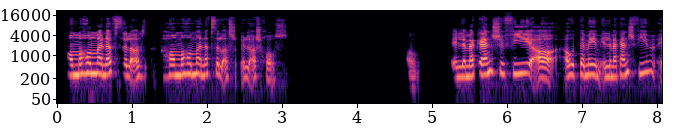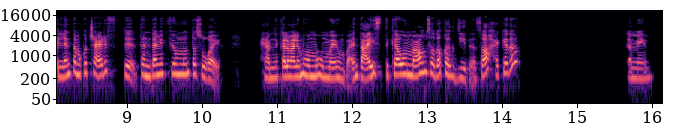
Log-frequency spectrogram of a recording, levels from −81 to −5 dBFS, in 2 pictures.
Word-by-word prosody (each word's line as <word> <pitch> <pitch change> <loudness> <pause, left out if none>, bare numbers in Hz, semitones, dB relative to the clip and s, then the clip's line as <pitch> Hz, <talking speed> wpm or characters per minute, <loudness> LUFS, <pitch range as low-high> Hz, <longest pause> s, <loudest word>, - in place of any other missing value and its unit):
هم، 265 +1 +3
هم، 295 +1 +4
نَفْس 290 0 +3
الأس 240 -1 -1 0.2
هم 260 +1 0
هم 285 0 0
نَفْس 270 +1 -1
الأش - - -2
الأشخاص. - - -6 1.6
آه. - - -13 0.5
اللي 235 +1 +1
ما 240 +1 +5
كانش 305 +4 +6
في 290 +1 +1
آه، 225 -1 +2
وتمام، 265 -1 -1
اللي 235 +1 -2
ما 235 - +3
كانش 285 +6 0
في 295 0 -4 0.2
اللي 235 - 0
أنت 285 +5 -1
ما 270 - -1
كنتش 300 +1 -3
عارف 320 +7 +2
ت 255 - -6
تندمج 255 +3 -1
فيهم 285 -1 -3
وأنت 280 0 -3
صغير. 265 - -4 0.5
إحنا 215 - -2
بنتكلم 235 +2 +1
عليهم 235 +4 +2
هم 250 -1 -1
هُماهم 220 -4 -2
بَقى، - - -5
أنت 250 - -3
عايز 280 - +4
تكوِّن 270 +2 +1
معاهم 255 +6 +2
صداقة 285 -2 -2
جديدة، 215 -4 -10
صح 255 0 0
كده؟ 305 +5 -2 1.4
تمام. 210 +1 -8
265 Hz, 165 wpm, -23 LUFS, 240-290 Hz, 1.6 s, كانش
